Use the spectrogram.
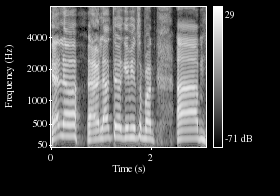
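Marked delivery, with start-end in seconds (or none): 0.0-2.1 fast, generic put-on Indian accent. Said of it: "a generic Indian call center voice".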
